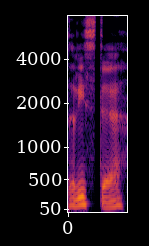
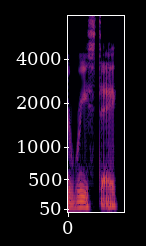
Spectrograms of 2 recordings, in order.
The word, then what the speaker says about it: Riste: If you're going to pronounce and roll your R's, it's Riste. Most people can't, so they'll say Riste.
